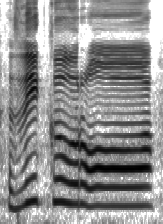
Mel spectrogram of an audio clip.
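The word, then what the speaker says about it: ذِكْرَىٰ: ज़बर र को पढ़ेंगे ठीक है कैसे पढ़ेंगे जिक्र यम इज़ तकरुल इंसानु व अनहु जिक्र ठीक है।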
